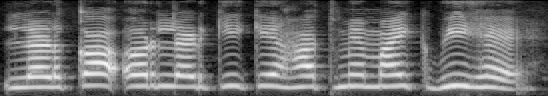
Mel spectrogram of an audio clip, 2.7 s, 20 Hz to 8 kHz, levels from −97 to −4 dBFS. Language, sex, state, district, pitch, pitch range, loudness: Hindi, female, Jharkhand, Deoghar, 335 Hz, 310-345 Hz, -15 LUFS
